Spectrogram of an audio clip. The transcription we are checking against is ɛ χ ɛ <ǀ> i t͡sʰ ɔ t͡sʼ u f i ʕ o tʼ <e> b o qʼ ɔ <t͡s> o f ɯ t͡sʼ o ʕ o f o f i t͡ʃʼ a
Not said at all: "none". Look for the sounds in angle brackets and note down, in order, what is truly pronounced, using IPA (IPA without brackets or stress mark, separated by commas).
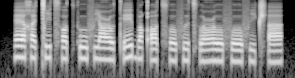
ǀ, e, t͡sʰ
